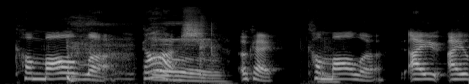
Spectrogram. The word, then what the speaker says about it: Kamala: Cuz when we say Kamala, it's like Kamla Harris, but that's not how you say her name. It's Camala. Camala.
